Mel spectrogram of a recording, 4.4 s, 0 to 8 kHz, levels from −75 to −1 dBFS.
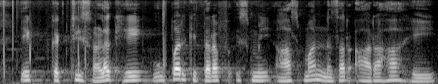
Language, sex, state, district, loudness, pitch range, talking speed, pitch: Hindi, male, Chhattisgarh, Kabirdham, -20 LUFS, 135-150 Hz, 180 wpm, 145 Hz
